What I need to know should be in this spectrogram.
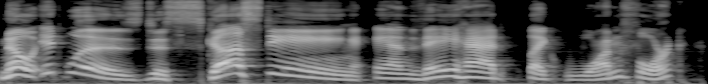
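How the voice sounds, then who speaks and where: A man co-hosting a podcast, telling a rambling story in a casual, animated way with a lot of swearing. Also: high-pitched, drawn-out words. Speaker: podcast co-host.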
